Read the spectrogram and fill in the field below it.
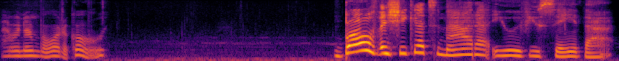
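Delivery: ordinary talk, nothing marked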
